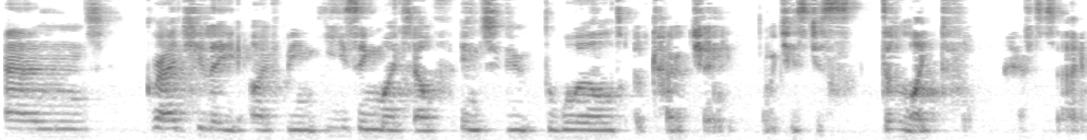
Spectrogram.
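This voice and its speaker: A woman's voice: low-pitched, big pitch swings, a little slow, creaky, sharp tone, rough recording. A woman with an English accent, a guest life coach chatting casually in an interview over a call, with many restarts. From Ireland. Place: home in a noisy city.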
